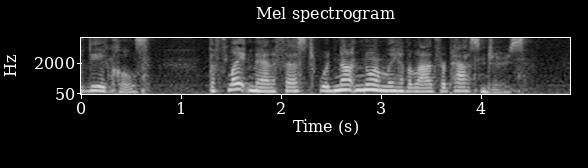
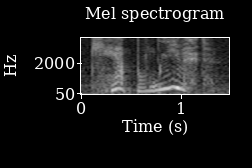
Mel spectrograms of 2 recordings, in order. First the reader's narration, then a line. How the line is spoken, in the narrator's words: he whispered, again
